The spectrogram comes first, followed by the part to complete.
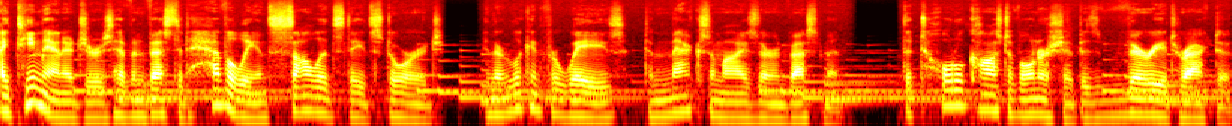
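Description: A man talks with a very deep, low pitch and hardly any pauses. Clear music plays in the background. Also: moderate pace. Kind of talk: corporate explainer to camera. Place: office. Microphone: lapel.

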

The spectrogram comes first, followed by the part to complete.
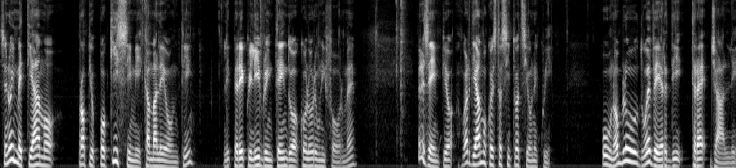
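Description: A man's dark, mellow tone, very slow and full of long, frequent pauses, with lively intonation against a quiet background. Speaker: YouTuber explaining recreational math. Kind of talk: video tutorial with live simulation. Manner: hesitant, thinking aloud. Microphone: headset.

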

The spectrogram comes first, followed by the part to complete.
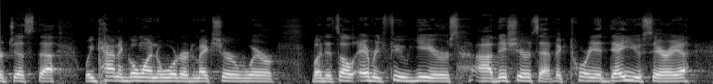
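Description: A man with a dark, mellow tone talks at a moderate pace. His intonation is fairly even, and the background is quiet. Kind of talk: interview answer. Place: hall.

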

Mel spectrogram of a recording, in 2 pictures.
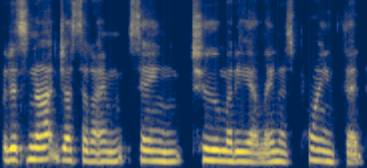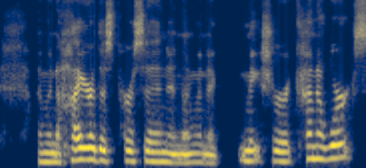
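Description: A woman's dark, mellow voice at a moderate pace, fairly even in intonation, against a quiet background. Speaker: museum director; panelist. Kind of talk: panel discussion. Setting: video call. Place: home room. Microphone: video call.

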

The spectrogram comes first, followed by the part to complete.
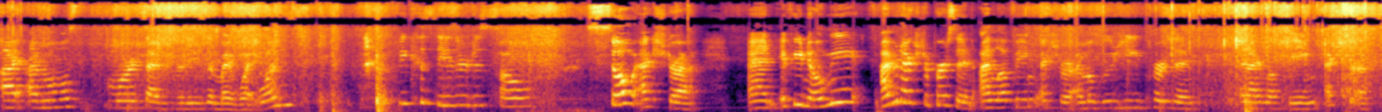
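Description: Her fairly high voice swings very widely in pitch as this woman speaks at a moderate pace. Audible room echo and noticeable background noise surround her. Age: 20s. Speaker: vlogger. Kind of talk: unboxing video. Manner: hesitant, many fillers.

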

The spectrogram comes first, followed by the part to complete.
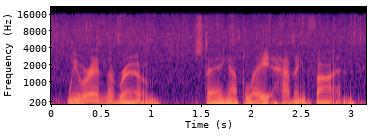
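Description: Moderately paced speech from a man with a fairly low voice, over noticeable background noise. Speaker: narrator of reddit horror stories. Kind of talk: scripted narration, reading aloud true scary stories as a sleep aid. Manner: steady, low-key, matter-of-fact narration of disturbing events.

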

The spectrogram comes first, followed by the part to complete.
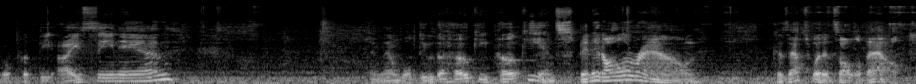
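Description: At a fairly slow pace, a man talks with long, frequent pauses amid noticeable background noise. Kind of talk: casual home cooking chat with a child. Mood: warm, playful. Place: kitchen. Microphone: phone near.

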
